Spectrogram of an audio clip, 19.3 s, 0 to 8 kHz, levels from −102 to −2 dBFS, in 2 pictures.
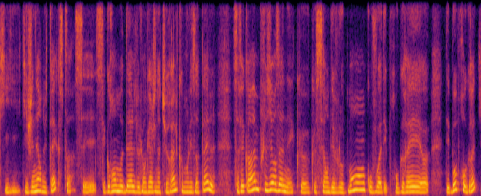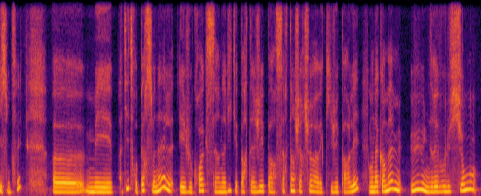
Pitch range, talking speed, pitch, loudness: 195-255 Hz, 210 wpm, 215 Hz, -20 LUFS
